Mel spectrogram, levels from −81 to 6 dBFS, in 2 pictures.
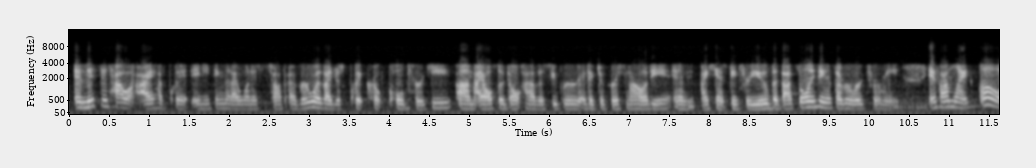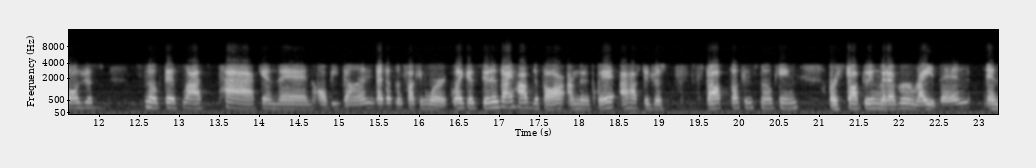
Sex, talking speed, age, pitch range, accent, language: female, 230 wpm, 20-39, 165-195 Hz, American, English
